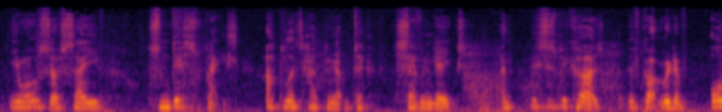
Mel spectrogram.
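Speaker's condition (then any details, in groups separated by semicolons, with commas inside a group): Cerebral palsy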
